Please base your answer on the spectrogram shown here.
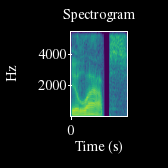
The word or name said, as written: elapse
